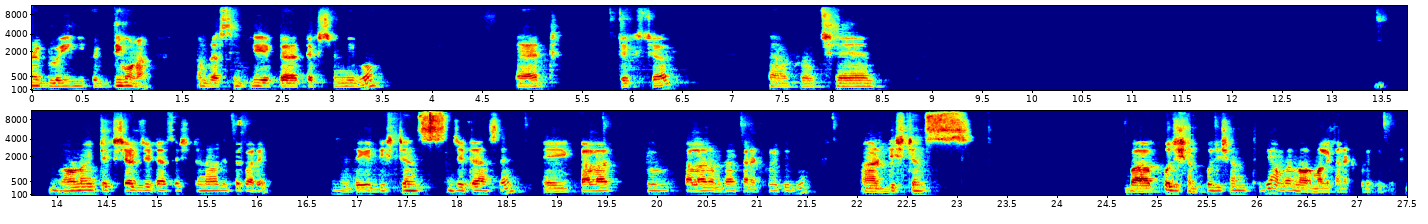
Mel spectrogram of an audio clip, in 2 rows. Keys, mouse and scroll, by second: 4.1-7.2 drag, 17.8-19.1 middle drag, 19.1-24.5 drag, 25.3-27.5 drag.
